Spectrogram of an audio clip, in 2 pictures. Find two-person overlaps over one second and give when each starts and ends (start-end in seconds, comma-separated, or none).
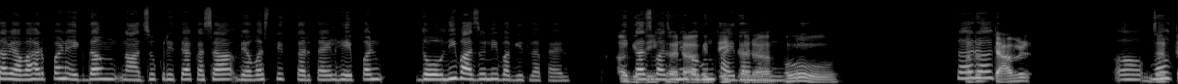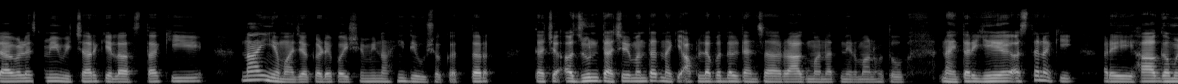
6.2-7.8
